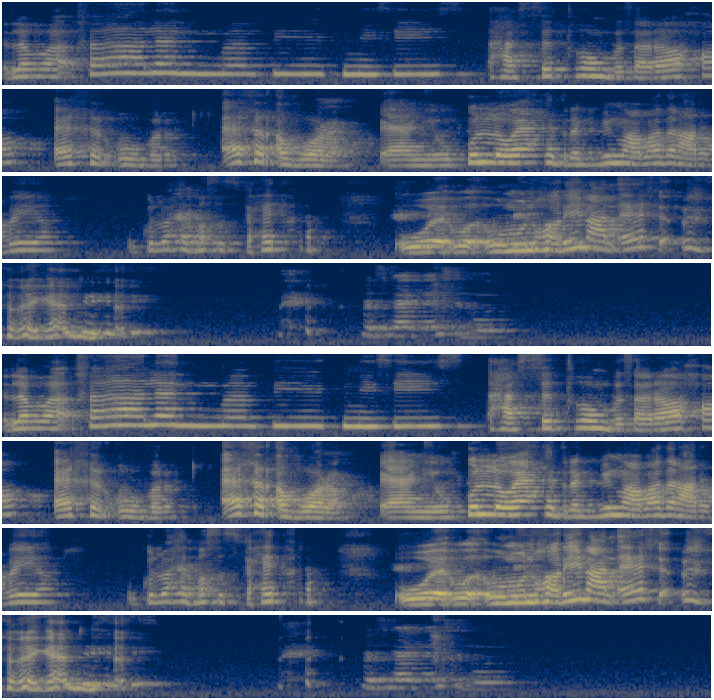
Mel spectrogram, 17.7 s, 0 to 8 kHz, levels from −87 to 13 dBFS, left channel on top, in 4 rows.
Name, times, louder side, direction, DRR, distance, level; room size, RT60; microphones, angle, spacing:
voice 1, 0.0-5.5 5.8-9.3 9.8-10.2 10.5-10.9 11.3-13.9, right 4 dB, 85° right, 0.7 m, -22 dB
voice 2, 9.9-10.3 11.3-11.7 12.0-12.2 13.5-14.3 15.0-15.2 15.6-16.4, equal, 60° left, 2.8 m, -33 dB
15.5 x 9.6 x 3.2 m
head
